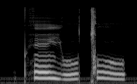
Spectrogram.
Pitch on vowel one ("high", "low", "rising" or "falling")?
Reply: high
